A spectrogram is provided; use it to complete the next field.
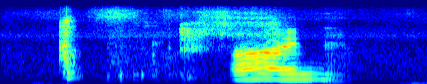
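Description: A small Pomeranian dog named Oliver gives a short sniff, then a brief whimpering whine that rises and holds for a moment before trailing off, with faint background noise between.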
